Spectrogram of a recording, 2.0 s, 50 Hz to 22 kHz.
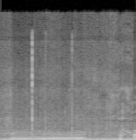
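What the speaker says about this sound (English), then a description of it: "Let's give it a little rev bomb here, shall we?" Aprilia Tuono 660 Factory parallel-twin motorcycle engine revving in a short, loud burst, its pitch climbing and holding before dropping back, with no talk over it.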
